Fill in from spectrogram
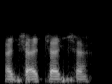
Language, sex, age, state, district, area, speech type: Santali, male, 18-30, Jharkhand, Seraikela Kharsawan, rural, conversation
